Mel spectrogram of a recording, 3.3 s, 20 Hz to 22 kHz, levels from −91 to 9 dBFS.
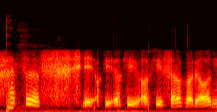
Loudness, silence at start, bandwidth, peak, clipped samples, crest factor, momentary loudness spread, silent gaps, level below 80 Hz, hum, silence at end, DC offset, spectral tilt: -27 LUFS; 0 s; 10.5 kHz; -12 dBFS; under 0.1%; 14 dB; 5 LU; none; -50 dBFS; none; 0 s; under 0.1%; -6.5 dB/octave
